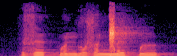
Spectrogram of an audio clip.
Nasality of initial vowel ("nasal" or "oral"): oral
